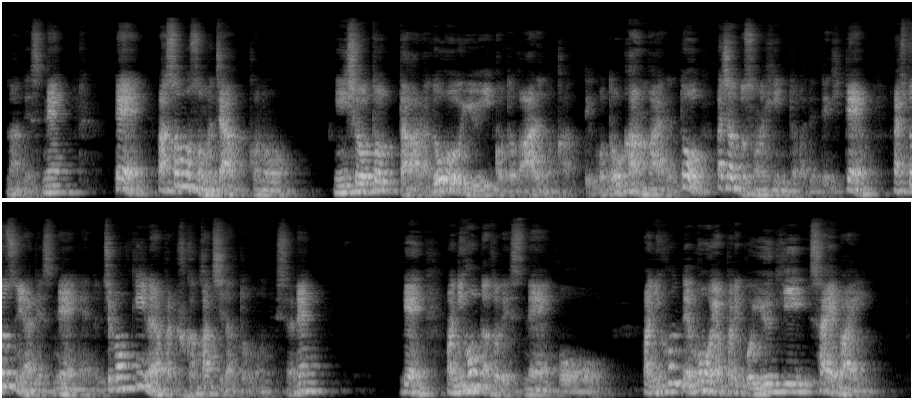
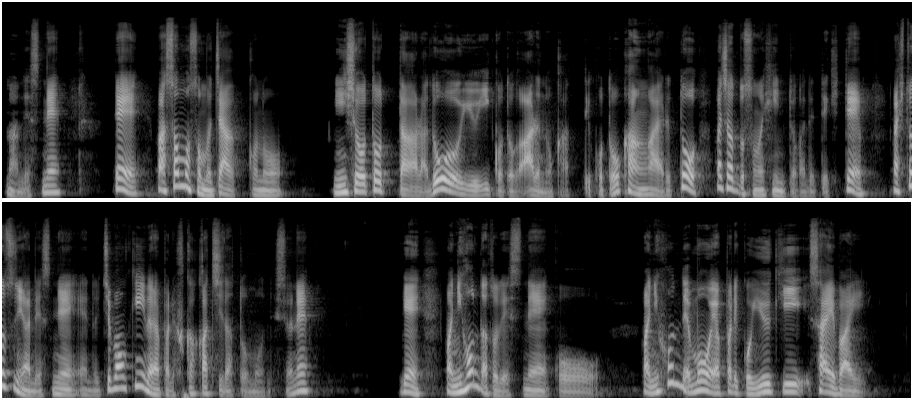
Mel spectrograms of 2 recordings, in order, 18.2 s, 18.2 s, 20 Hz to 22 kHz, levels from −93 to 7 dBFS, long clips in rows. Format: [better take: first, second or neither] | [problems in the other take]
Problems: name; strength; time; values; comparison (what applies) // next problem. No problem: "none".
second | off-mic speech; far // room echo; slight; dies away in 0.3 s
